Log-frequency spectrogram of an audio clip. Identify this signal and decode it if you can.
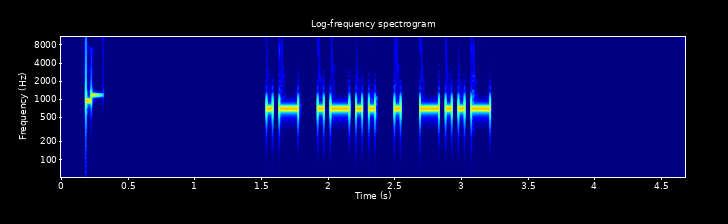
Morse code, heard as a keyed tone, about 25 wpm, 700 Hz. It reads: ALEX
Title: USA Common Names - Max 4 Letters - 25wpm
